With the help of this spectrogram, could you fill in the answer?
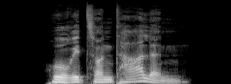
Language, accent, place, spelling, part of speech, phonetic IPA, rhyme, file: German, Germany, Berlin, horizontalen, adjective, [hoʁit͡sɔnˈtaːlən], -aːlən, De-horizontalen.ogg
- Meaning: inflection of horizontal: 1. strong genitive masculine/neuter singular 2. weak/mixed genitive/dative all-gender singular 3. strong/weak/mixed accusative masculine singular 4. strong dative plural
